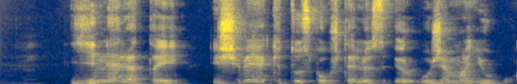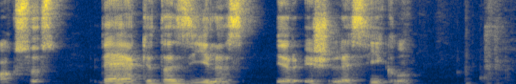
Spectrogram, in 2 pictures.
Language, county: Lithuanian, Vilnius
